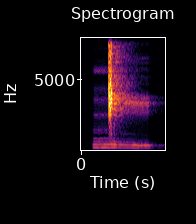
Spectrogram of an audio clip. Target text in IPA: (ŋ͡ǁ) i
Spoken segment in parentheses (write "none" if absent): ŋ͡ǁ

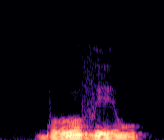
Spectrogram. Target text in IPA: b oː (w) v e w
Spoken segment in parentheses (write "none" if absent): none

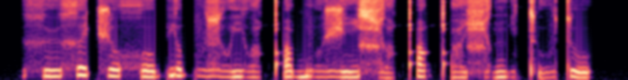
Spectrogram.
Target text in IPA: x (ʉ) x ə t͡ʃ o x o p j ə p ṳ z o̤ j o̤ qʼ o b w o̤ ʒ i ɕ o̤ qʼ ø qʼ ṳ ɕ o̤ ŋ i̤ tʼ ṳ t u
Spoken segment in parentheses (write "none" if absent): ʉ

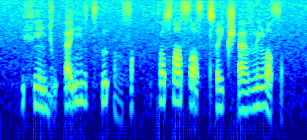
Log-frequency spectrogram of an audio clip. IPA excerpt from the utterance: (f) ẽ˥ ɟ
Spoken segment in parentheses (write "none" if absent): fʲ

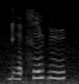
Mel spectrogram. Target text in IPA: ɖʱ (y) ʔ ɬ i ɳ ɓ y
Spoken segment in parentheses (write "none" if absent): e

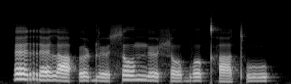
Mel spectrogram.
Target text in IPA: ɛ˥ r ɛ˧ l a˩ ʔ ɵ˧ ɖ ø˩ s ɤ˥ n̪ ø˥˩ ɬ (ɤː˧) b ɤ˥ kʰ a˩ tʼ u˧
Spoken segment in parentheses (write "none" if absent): ɤ˧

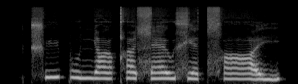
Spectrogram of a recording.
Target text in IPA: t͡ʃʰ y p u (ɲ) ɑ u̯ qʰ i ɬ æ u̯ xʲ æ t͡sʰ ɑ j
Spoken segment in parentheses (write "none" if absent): ɲ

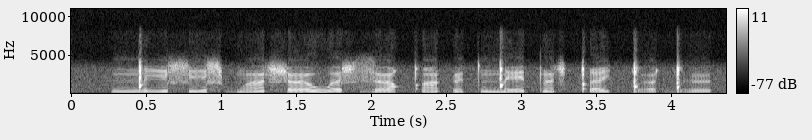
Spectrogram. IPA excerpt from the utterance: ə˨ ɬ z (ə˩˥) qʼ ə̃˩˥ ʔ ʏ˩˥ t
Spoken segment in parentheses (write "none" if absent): œ˩˥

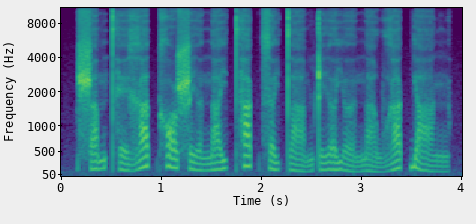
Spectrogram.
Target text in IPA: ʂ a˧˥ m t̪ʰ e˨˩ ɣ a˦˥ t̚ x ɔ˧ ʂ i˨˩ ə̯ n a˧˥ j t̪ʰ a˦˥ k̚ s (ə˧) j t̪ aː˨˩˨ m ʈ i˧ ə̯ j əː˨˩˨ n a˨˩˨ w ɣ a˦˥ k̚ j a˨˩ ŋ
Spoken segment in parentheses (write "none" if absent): ə˨˩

